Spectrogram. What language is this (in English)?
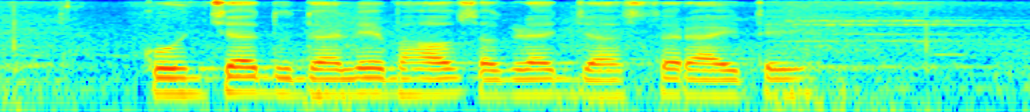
Marathi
